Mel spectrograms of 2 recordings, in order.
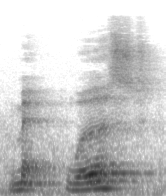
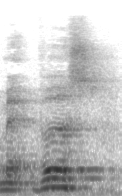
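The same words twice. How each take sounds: First: It is said with a fully English pronunciation. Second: It is said with a partly English pronunciation. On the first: The word is treated as a naturalised English word. "sort of decline of decreasing naturalisation there" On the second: The word is treated as partly naturalised. "sort of decline of decreasing naturalisation there"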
